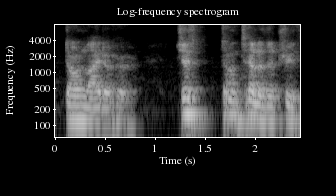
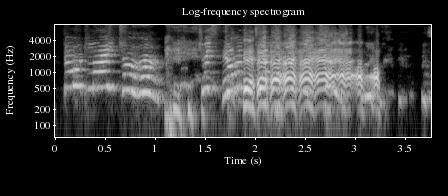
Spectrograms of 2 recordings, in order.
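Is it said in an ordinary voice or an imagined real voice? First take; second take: ordinary; imagined real. First: It is said in an ordinary voice. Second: It is said in Snake Eyes's imagined real voice.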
